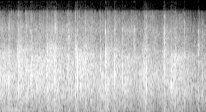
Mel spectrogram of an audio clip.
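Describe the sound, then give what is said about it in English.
Audience applause at an employee service recognition during a public meeting: many overlapping claps merge into a steady, fairly faint patter that continues throughout. “Well, she still deserves a clap.”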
